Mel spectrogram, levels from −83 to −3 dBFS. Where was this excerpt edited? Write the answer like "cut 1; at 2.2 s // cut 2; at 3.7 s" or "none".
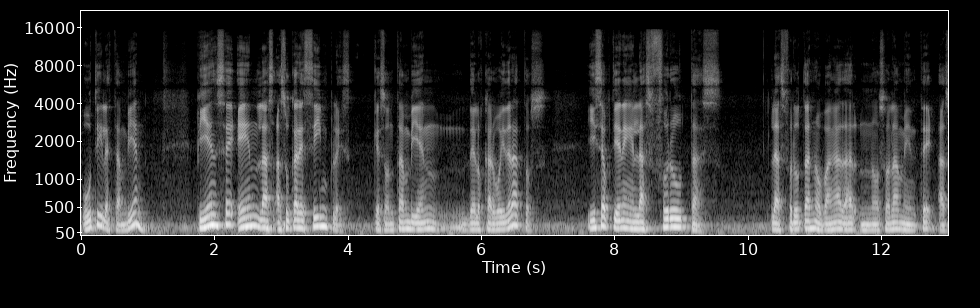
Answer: none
